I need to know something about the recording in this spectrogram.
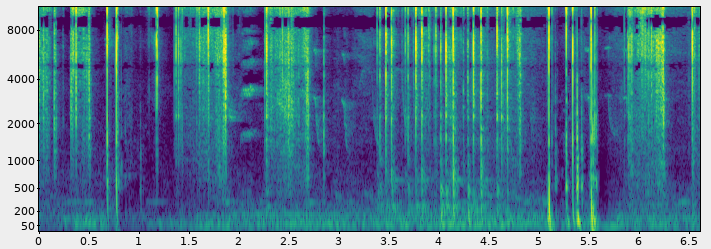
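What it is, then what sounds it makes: Weathered wooden deck boards. Long acrylic nails tap and scratch solid grey weathered outdoor timber deck boards with screw heads, with fingertips also resting on the wood. Sharp, bright clicks come in quick, irregular bursts between dry, scratchy rasps. Each tap stops almost instantly with no ring.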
